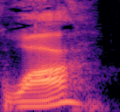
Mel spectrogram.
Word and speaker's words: Roy: I got Patrick Waugh, also known as Patrick Roy in the Kelce household, because dad only pronounces things one way, his way, a la our last name.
